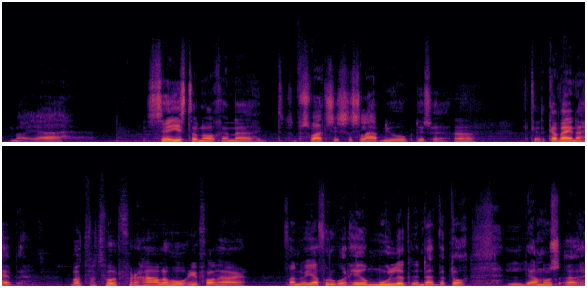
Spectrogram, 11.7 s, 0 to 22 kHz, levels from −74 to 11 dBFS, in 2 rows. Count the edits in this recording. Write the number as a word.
zero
